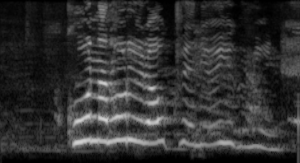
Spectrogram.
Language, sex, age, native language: Icelandic, male, 11, Icelandic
